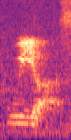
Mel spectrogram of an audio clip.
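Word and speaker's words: υἱός: Huios. Kind of like, so huios. If you say it together real quick, it's huios, huios.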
